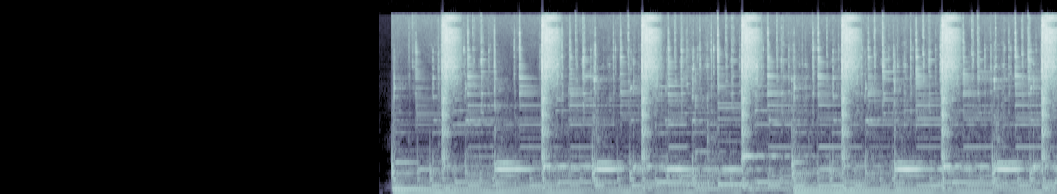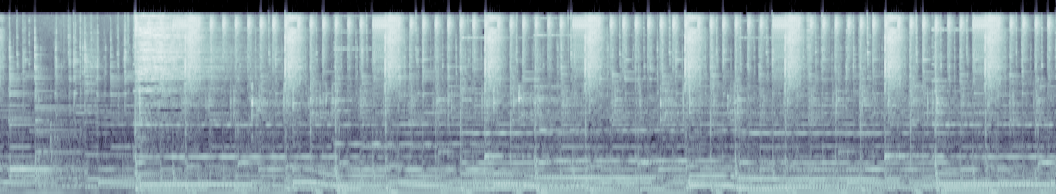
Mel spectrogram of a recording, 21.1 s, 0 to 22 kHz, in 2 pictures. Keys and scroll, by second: 0.1 g, 0.2 x, 1.9 g, 2.1 y, 14.0 ctrl+m, 14.3 Escape, 14.5 ctrl+j, 19.8 shift+a.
